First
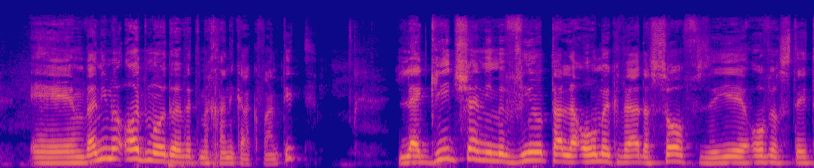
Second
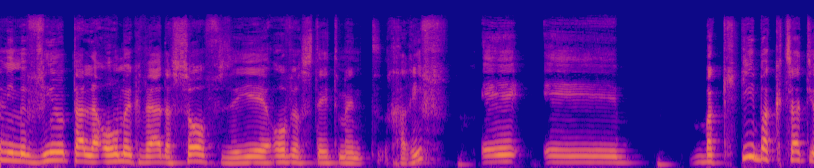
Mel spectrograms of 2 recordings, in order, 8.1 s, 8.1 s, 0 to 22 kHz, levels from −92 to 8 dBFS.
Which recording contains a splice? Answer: second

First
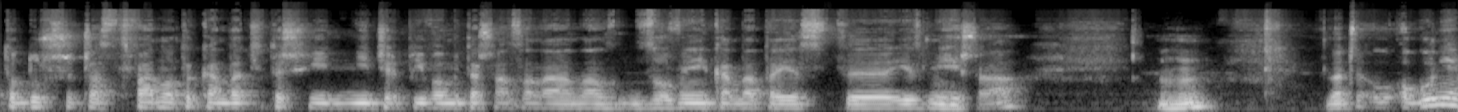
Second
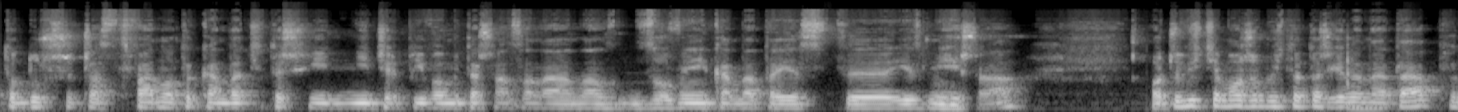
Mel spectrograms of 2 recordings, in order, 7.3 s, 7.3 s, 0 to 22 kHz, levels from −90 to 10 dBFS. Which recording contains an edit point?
first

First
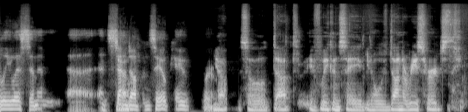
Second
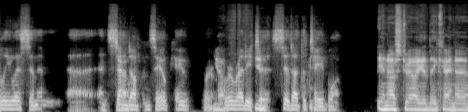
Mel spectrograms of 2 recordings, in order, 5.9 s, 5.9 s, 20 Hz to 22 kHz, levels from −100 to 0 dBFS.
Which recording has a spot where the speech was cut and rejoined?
first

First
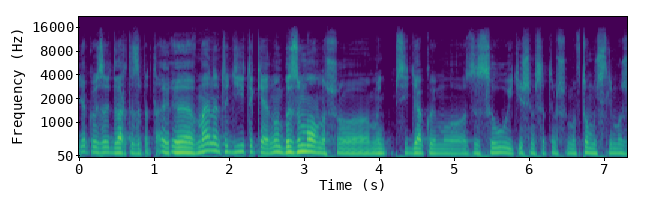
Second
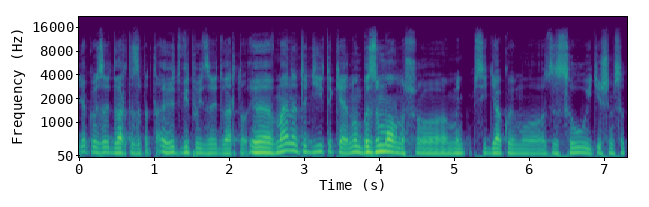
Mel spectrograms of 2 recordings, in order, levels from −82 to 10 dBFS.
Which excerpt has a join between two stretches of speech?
first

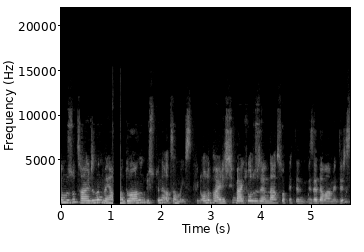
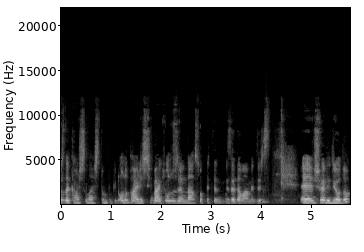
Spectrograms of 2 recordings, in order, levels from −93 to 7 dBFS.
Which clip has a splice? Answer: first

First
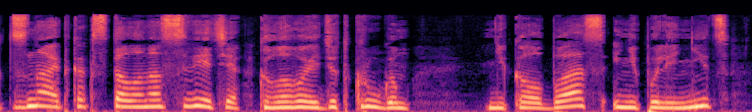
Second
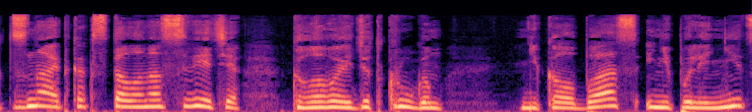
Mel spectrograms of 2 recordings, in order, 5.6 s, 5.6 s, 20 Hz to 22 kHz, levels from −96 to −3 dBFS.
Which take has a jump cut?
first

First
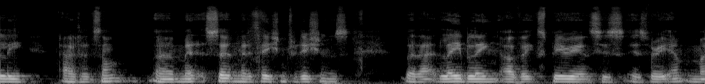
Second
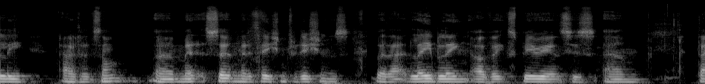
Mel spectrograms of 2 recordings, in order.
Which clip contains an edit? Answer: second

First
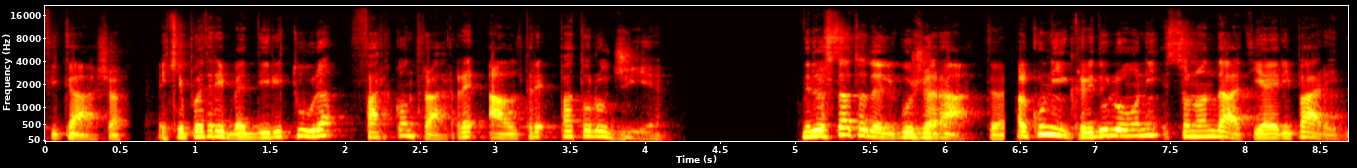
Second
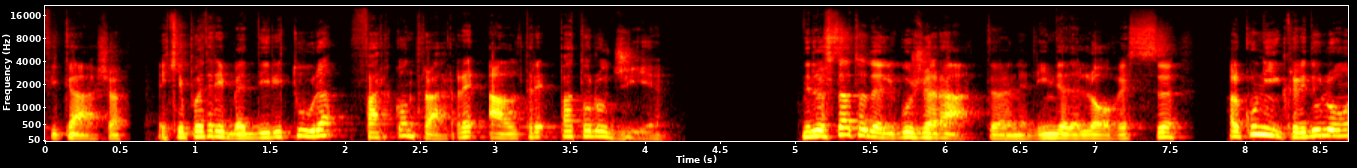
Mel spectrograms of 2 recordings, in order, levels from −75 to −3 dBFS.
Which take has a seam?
first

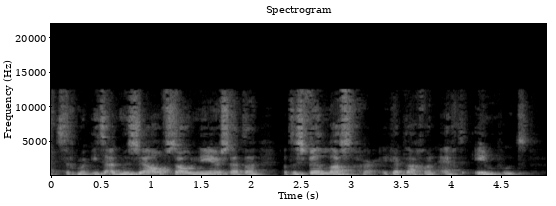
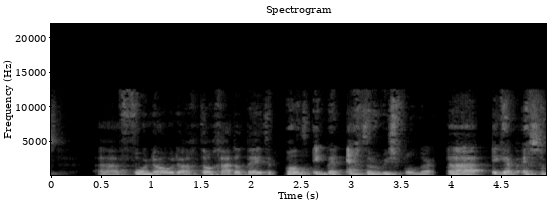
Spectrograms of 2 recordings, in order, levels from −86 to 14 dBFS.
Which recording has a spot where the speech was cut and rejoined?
second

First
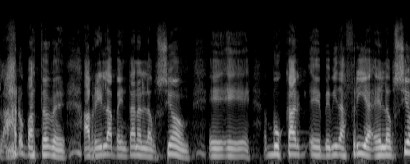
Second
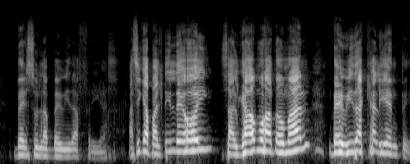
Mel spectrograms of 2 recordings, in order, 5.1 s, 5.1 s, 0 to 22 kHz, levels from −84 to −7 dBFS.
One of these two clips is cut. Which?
second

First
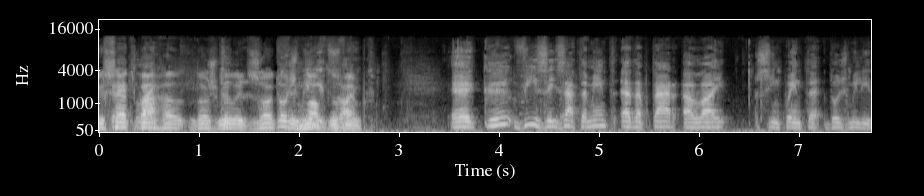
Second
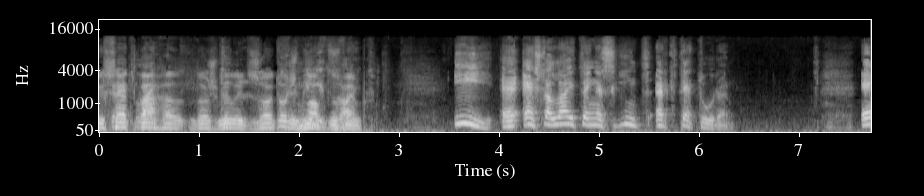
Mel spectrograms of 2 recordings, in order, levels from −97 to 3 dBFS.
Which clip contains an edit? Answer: second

